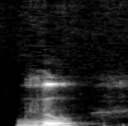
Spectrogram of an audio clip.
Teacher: Aun, dua harakat. Zu di depan lidah. Hujung lidah itu keluar.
